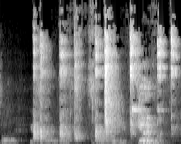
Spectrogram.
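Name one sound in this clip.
A ping pong ball clicks off paddles and the table.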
